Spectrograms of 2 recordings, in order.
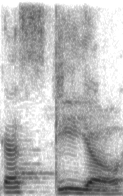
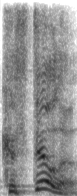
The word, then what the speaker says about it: Castillo: pronounced your name Caso she pronounced it perfectly like Perfection man you got that Double L she got that EO real real well like I call him like Castilla like you I call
